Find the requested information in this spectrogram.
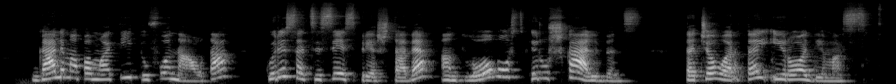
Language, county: Lithuanian, Tauragė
